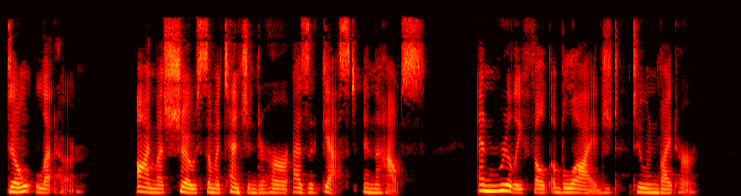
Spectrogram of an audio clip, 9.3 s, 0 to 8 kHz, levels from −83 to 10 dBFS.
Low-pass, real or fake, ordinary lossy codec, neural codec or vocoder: 7.2 kHz; real; MP3, 64 kbps; none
